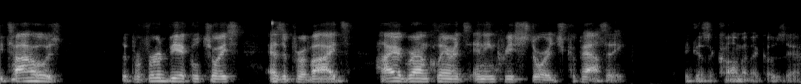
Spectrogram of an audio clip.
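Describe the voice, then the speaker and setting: A man puts on a hoarse character voice at a medium pitch. He moves at a fairly quick pace with big swings in loudness. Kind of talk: reading aloud, dictating text.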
